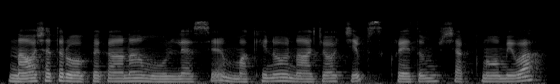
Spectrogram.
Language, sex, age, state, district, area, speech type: Sanskrit, male, 18-30, Karnataka, Mysore, rural, read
